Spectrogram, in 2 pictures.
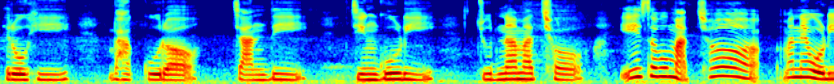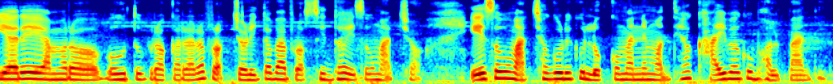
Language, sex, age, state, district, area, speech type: Odia, female, 18-30, Odisha, Bhadrak, rural, spontaneous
